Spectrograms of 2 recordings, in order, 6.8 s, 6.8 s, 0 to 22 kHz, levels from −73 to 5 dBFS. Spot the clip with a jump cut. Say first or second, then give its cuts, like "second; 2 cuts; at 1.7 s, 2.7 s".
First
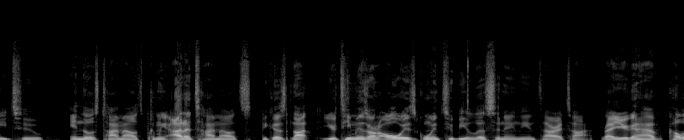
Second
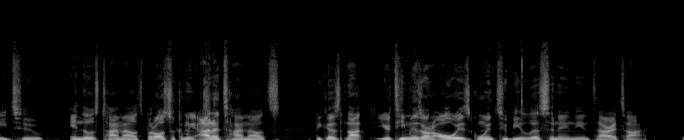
first; 3 cuts; at 1.5 s, 2.6 s, 6.0 s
